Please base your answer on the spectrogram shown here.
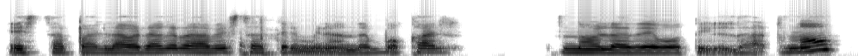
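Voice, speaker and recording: A woman's voice: mid-range voice, fairly even intonation, moderate pace, vocal fry, no room sound. Woman teacher, Peruvian Spanish accent, patient step-by-step lesson, dull lo-fi sound. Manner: patient, explains step by step with frequent tag questions. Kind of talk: recorded online grammar lesson. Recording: dull lo-fi recording.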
